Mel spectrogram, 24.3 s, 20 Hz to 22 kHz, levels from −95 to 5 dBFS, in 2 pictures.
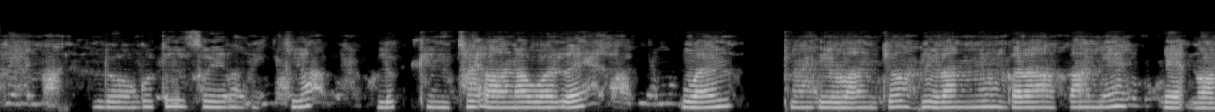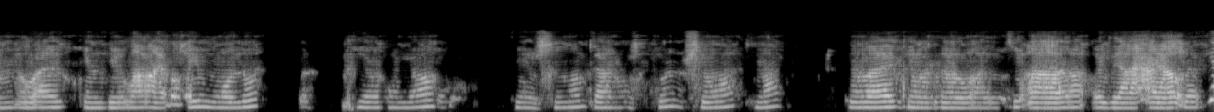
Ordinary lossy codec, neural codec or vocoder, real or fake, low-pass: Opus, 64 kbps; codec, 16 kHz, 4.8 kbps, FACodec; fake; 7.2 kHz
